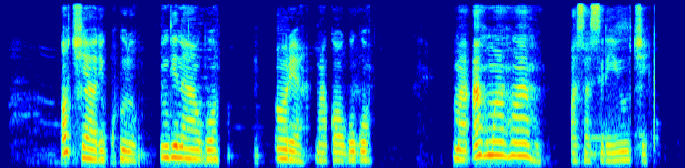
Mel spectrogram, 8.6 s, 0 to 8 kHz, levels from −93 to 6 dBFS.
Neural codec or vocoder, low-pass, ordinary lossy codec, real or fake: none; 7.2 kHz; none; real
